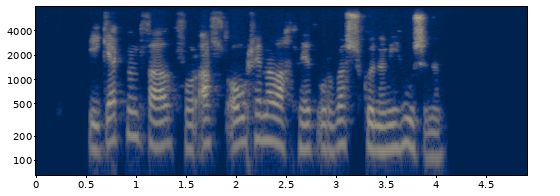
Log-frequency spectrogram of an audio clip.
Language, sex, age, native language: Icelandic, male, 20-29, Icelandic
